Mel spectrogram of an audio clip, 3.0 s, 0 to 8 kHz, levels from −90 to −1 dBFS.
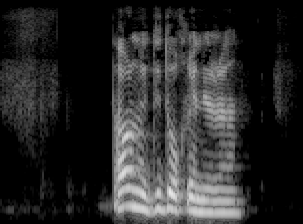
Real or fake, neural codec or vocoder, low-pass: real; none; 7.2 kHz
